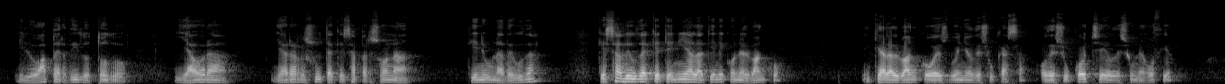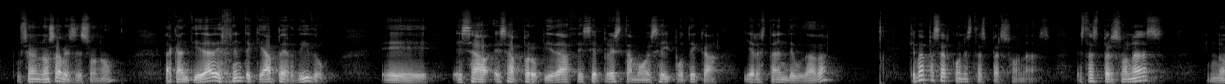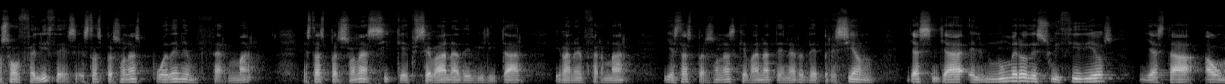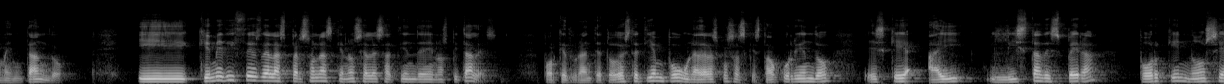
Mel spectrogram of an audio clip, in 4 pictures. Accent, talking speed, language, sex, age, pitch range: Spanish, 180 wpm, Spanish, male, 50-69, 105-135 Hz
